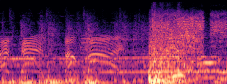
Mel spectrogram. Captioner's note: electricity zaps; TV bangs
